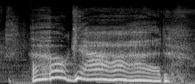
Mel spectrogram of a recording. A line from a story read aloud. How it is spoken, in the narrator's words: a lady across the street scream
